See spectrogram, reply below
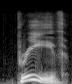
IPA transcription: briːð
